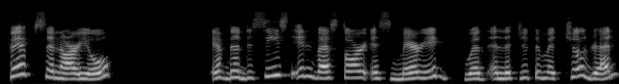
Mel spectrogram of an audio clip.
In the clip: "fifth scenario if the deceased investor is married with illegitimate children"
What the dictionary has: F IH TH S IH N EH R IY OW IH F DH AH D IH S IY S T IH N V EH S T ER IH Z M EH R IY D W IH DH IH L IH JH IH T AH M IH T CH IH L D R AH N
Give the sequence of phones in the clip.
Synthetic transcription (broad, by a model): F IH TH S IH N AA R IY OW IH F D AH D IH S IY S T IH N V EH S T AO IH S M EH R IY D W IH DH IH L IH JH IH T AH M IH T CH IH L D R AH N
